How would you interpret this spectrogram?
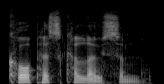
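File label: "corpus callosum", British English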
